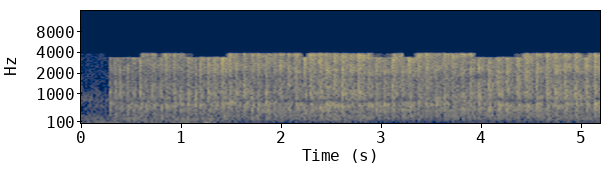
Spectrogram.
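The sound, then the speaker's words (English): A prize wheel spins on a quiz show, giving off a rapid, even ratcheting clatter of mechanical clicks that begins after a brief moment and runs steadily for several seconds. “So as I run from the vehicle to the wheel, spin.”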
